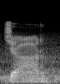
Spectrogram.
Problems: none marked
